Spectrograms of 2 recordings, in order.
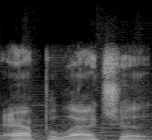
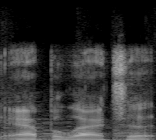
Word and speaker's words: Appalachia: Pronunciation of the word Appalachia is regional. There are at least 5 ways people say Appalachia, and that's okay.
